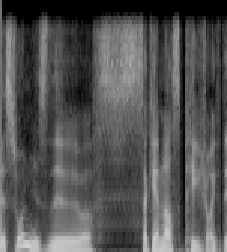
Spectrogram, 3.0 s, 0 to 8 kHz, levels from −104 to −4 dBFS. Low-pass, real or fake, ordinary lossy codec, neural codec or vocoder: 7.2 kHz; fake; none; codec, 16 kHz in and 24 kHz out, 0.4 kbps, LongCat-Audio-Codec, four codebook decoder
